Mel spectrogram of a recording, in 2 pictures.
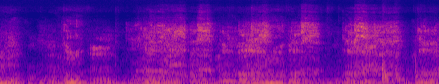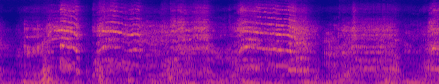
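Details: Pigs making a racket while they wait for feed, a steady din of rough, overlapping squeals and grunts, with several sharp, high, rapidly pulsed squeals standing out near the end.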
